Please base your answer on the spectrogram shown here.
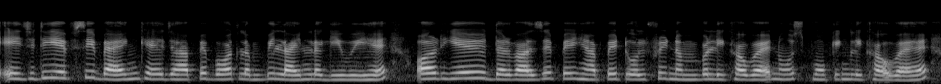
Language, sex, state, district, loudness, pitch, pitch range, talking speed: Hindi, female, Chhattisgarh, Kabirdham, -25 LUFS, 235 Hz, 225-260 Hz, 180 wpm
